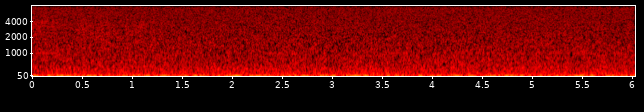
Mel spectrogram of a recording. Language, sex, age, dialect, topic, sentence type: Telugu, male, 25-30, Central/Coastal, agriculture, question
